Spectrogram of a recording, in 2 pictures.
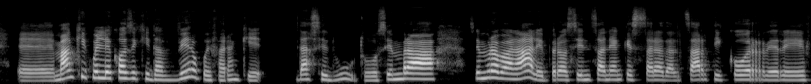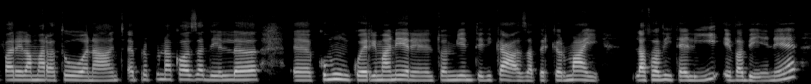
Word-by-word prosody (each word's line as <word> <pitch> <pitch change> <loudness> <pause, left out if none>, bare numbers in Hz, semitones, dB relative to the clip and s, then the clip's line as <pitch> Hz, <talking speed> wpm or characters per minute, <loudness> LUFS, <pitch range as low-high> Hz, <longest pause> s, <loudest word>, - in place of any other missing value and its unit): ehm, 180 0 -4
ma 240 - +9
anche 335 +3 +3
quelle 300 -2 +4
cose 280 -1 +3
che 260 -2 -5
davvero 220 +10 -1
puoi 210 -2 -4
fare 195 +1 -4
anche 215 -5 -6 0.3
da 235 +1 +1
seduto, 220 -4 -6
sembra 250 +4 +8 0.3
sembra 295 +2 +3
banale 255 -3 +6
però 205 +2 -1
senza 215 +1 -2
neanche 215 +1 -4
stare 210 0 -3
ad 200 - -3
alzarti, 215 +3 -2
correre, 205 -2 -1
fare 205 0 -3
la 205 0 -1
maratona, 195 -2 -3
cioè 205 -1 -11
è - - -8
proprio 220 +3 -13
una 225 -1 -4
cosa 225 -1 -2
del, 205 0 -6 0.6
ehm, 195 0 -4
comunque 225 -3 -1
rimanere 205 0 -1
nel 190 0 -7
tuo 200 +2 -6
ambiente 205 0 -5
di 200 +1 -10
casa, 185 -5 -1
perché 185 +2 -9
ormai 195 -2 -1 0.3
la 200 0 +1
tua 205 +1 -1
vita 205 -2 -5
è 190 - 0
lì 190 +6 -6
e 200 - -7
va 190 -1 -2
bene, 190 - -4
205 Hz, 180 wpm, -21 LUFS, 195-225 Hz, 0.6 s, ma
